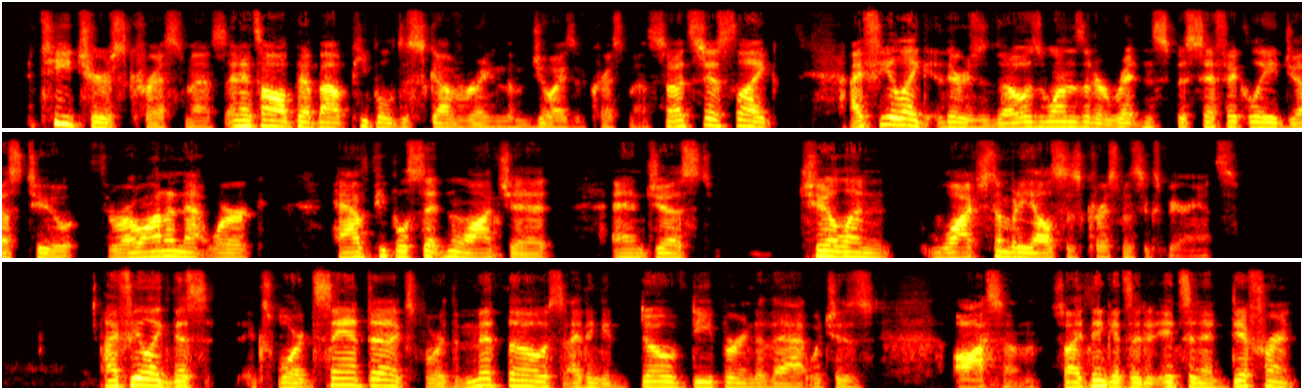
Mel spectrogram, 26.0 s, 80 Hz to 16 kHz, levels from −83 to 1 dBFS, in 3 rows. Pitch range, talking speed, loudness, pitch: 115-150 Hz, 175 wpm, -21 LUFS, 130 Hz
